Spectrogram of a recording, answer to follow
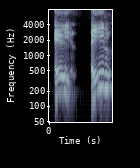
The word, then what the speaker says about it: aisle: Ale or aisle, I suppose. S is silent, part of speech noun.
